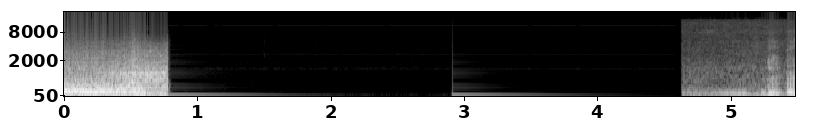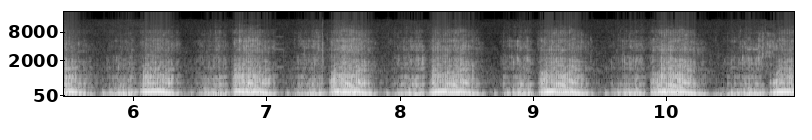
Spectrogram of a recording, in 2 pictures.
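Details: Big cat's loud roar cuts off abruptly. After a silent gap comes a long run of deep, heavy grunting roars, about one every three-quarters of a second, gradually loudening.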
